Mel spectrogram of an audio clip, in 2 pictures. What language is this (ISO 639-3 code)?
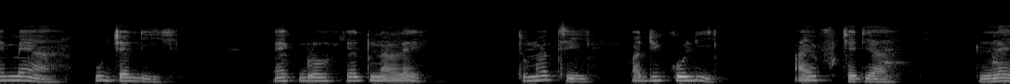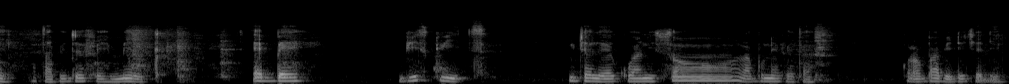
kpo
